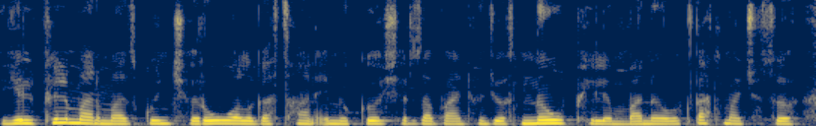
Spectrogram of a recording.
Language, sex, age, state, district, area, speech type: Kashmiri, female, 18-30, Jammu and Kashmir, Baramulla, rural, spontaneous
